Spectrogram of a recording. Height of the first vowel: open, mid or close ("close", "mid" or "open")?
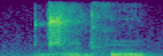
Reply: mid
